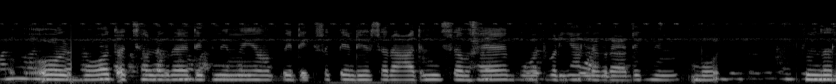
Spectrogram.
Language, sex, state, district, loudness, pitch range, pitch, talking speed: Hindi, female, Bihar, Purnia, -34 LUFS, 210-225 Hz, 220 Hz, 195 wpm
